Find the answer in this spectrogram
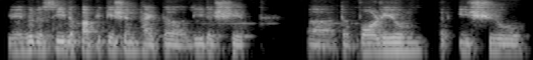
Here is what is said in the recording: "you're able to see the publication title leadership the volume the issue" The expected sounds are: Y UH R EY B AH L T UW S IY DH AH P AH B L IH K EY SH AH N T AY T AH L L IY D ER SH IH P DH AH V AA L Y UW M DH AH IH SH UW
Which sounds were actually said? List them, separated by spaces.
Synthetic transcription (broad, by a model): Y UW EY B AH L T UW S IY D AH P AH B L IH K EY SH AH N T AY T AH L L IY D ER SH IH P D AH V AA L Y UW M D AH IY SH UW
